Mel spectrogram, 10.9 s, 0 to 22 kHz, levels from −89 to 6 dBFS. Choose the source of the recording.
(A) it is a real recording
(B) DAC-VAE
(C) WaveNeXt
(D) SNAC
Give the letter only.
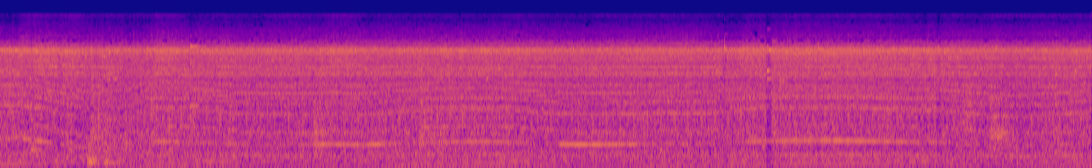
A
